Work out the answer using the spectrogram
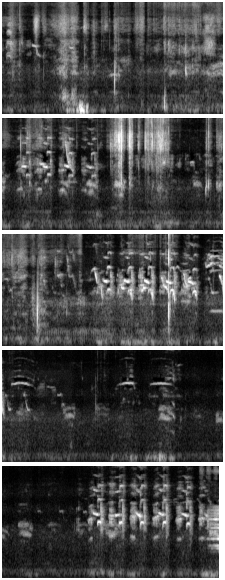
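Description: Small birds chirping in quick runs of short, high notes, thickest about halfway through and again near the end, with a brief burst of noise about seven seconds in.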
